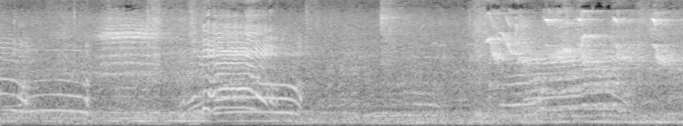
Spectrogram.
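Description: Goats on a goat farm bleat loudly and repeatedly, several animals calling in overlapping bursts with short pauses, close by over a steady background hum.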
